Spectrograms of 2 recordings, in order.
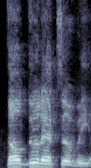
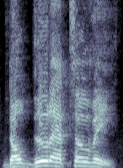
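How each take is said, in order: First: Said in the usual way. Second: Louder, higher pleading on the edge of tears; tearful loud plea; fighting back tears. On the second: Real, not acted. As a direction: beg them to stop, choking up. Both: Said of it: "'cause I'm trying not to cry".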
